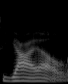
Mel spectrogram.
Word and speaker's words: Jael: The first one comes from Judges 4, and her name is Jael. Has anyone ever heard of Jael? We have a friend in Switzerland uh, by this name, and I prefer that pronunciation. It's Yael, which I think is more beautiful.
